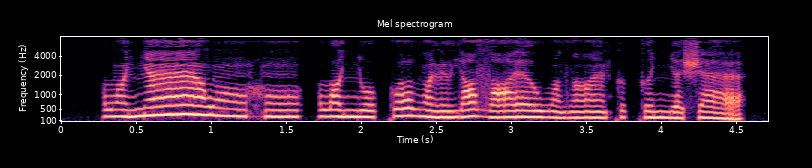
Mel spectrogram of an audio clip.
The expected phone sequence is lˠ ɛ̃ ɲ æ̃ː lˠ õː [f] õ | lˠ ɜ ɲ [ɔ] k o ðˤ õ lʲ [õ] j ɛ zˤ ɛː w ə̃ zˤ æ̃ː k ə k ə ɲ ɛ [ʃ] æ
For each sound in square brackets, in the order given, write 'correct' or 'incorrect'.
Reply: incorrect: h, incorrect: o, incorrect: ũ, correct

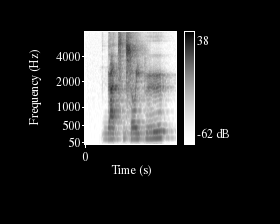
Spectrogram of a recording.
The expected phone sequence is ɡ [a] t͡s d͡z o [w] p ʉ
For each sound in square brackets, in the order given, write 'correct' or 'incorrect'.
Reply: correct, incorrect: j

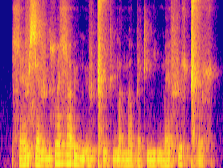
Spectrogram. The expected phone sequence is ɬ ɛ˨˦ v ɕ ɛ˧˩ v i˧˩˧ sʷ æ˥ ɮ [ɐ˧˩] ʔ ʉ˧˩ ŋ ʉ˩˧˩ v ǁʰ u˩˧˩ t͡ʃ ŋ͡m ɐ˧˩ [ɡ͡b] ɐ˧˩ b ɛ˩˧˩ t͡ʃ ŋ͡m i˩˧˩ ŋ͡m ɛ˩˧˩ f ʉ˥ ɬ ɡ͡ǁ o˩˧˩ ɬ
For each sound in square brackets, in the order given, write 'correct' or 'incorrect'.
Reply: incorrect: ɐ˥, incorrect: ŋ͡m

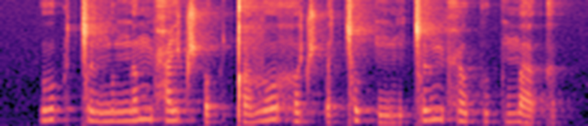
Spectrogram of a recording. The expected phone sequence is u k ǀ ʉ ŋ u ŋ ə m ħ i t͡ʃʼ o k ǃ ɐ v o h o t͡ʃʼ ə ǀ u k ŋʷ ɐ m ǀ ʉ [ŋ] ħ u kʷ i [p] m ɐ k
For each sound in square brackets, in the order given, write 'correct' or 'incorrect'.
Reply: incorrect: m, incorrect: k

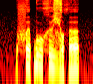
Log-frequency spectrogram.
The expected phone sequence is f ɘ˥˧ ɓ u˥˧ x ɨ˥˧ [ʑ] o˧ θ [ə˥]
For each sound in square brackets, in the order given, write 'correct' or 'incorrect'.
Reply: correct, correct

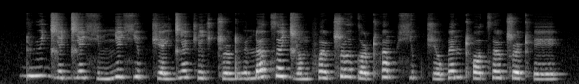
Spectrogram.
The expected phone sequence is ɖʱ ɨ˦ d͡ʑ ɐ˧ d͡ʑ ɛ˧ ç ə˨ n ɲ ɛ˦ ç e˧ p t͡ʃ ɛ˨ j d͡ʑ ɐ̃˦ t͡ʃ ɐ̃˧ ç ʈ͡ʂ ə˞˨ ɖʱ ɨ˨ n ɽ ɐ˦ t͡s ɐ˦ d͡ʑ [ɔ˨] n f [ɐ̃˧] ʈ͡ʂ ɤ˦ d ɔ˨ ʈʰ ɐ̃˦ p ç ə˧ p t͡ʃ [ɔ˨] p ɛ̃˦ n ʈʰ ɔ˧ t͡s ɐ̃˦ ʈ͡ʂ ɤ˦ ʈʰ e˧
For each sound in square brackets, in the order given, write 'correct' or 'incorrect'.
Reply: correct, correct, incorrect: ɤ˨

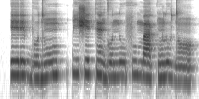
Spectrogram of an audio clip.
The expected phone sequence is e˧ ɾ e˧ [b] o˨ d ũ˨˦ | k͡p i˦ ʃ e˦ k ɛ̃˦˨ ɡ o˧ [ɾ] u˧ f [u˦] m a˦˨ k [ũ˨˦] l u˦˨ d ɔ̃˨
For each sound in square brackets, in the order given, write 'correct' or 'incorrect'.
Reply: correct, incorrect: n, correct, correct

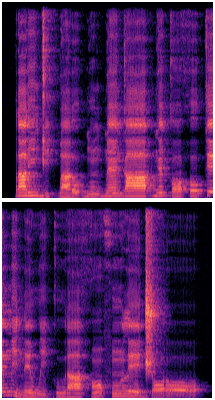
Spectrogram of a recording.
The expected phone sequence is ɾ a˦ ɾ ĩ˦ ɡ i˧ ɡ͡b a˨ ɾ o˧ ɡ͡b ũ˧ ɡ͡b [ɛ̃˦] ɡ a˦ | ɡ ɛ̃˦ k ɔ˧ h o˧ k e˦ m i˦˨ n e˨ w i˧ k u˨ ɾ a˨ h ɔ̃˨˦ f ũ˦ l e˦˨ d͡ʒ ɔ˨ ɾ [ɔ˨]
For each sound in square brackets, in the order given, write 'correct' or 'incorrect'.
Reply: correct, correct

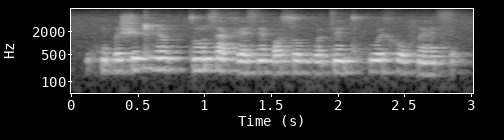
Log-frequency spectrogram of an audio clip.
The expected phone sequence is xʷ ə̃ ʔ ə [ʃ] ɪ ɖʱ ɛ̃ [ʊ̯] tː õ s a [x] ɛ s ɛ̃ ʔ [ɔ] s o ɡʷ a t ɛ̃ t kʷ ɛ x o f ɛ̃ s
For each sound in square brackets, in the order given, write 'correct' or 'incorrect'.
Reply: correct, correct, correct, correct

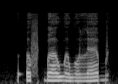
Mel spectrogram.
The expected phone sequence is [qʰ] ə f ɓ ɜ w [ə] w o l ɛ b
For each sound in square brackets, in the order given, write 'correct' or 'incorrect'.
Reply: incorrect: ʔ, correct

